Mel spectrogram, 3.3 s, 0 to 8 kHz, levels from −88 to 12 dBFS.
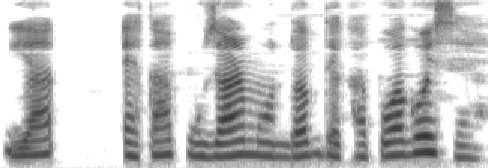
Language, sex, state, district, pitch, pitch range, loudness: Assamese, female, Assam, Sonitpur, 230 Hz, 220-240 Hz, -18 LUFS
